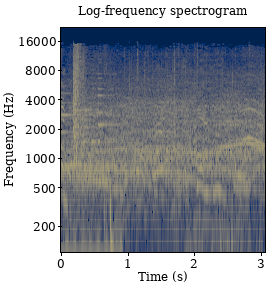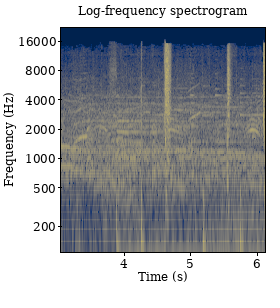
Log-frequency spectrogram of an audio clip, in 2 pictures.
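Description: Background music: a song with a vocal over a beat of deep bass and drums. The bass and drums drop out about a second in and come back about four seconds in, while the vocal carries on.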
